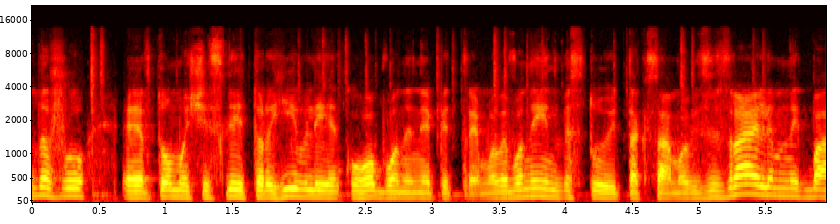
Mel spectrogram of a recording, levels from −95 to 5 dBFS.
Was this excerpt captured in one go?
no; 1 cut; at 2.3 s

